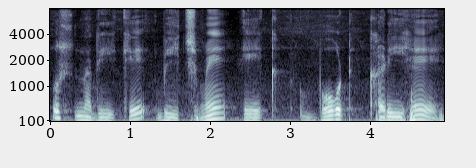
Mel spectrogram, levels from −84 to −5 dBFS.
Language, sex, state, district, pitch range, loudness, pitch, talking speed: Hindi, male, Madhya Pradesh, Dhar, 95-110 Hz, -19 LUFS, 100 Hz, 110 wpm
